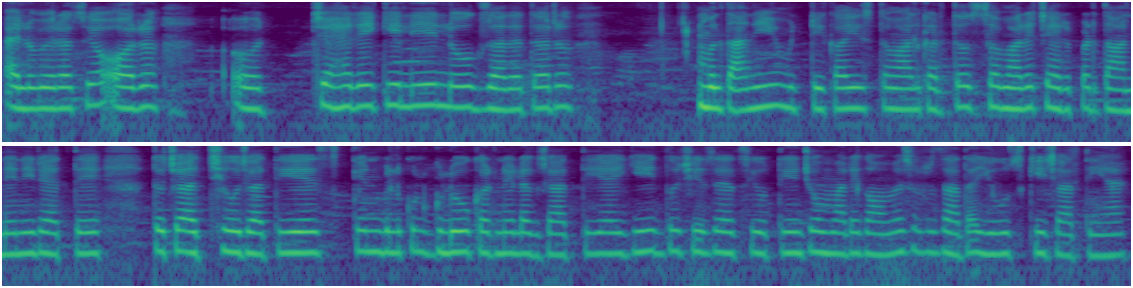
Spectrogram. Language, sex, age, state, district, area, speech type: Urdu, female, 18-30, Uttar Pradesh, Gautam Buddha Nagar, rural, spontaneous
